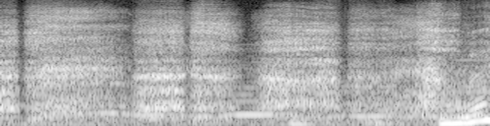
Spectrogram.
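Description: A man breathing hard in a run of gasping breaths, over soft held background music.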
